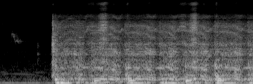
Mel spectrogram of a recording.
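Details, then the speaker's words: 1988 Trans Am with a 5.3 LM7 LS swap, first start attempt after wiring work. Starter cranks with an even churn, about two turns a second, but nothing fires: no spark. A disconnected ground was then reattached before retrying. "ready i got no spark all right so that was the first one y'all"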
